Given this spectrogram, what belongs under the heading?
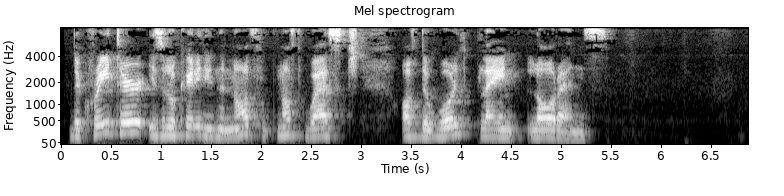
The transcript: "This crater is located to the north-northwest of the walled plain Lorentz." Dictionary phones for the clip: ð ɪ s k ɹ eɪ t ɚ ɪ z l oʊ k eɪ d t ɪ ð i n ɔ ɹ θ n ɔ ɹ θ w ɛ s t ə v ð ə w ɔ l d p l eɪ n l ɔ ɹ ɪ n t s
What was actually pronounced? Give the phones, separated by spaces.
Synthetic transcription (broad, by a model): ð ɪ k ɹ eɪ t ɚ ɪ z l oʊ k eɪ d t ɪ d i n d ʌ n ɔ ɹ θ w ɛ s t ə v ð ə w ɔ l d p l eɪ n l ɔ ɹ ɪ n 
